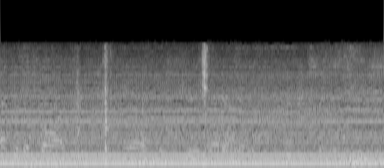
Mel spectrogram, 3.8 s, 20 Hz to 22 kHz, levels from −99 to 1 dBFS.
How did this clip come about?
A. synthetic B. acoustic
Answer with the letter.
A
